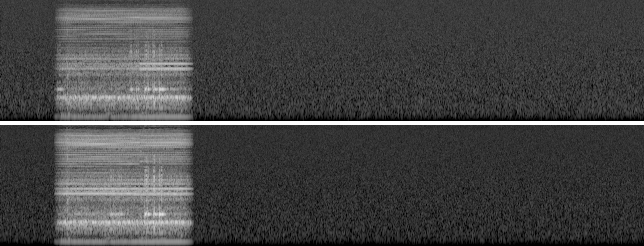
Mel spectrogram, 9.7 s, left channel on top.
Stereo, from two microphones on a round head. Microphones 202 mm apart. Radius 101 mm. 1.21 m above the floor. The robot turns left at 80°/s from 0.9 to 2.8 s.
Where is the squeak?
I don't hear a squeak.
